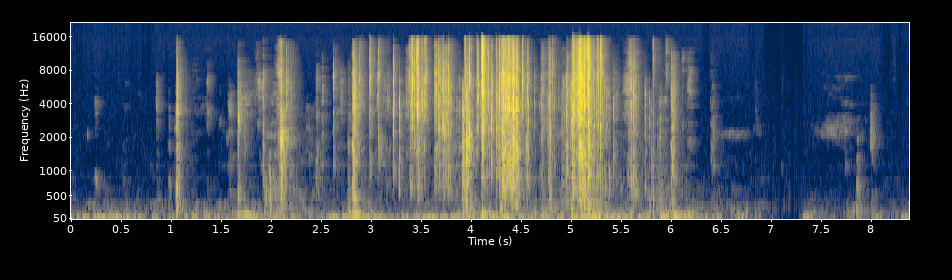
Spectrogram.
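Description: Foil wrapper of a Panini Select soccer card pack being torn open and crinkled: a dense burst of crinkling about three seconds long in the middle. Light clicks and taps of cards being handled come before and after it.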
